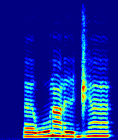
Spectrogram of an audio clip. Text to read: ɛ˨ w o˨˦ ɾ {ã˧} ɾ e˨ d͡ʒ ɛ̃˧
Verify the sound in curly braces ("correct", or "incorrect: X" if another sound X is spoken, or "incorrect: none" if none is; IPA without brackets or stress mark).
correct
